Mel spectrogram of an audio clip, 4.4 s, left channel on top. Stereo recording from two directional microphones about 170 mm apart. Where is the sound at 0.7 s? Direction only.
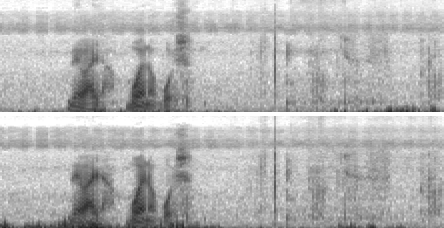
35° left (ahead or behind).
